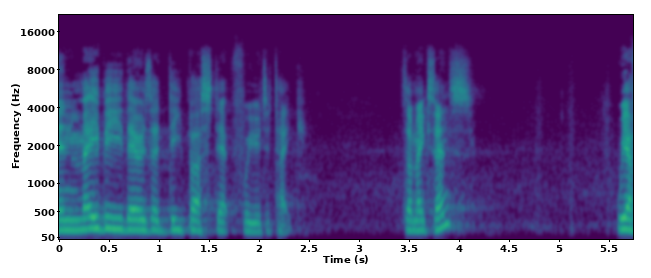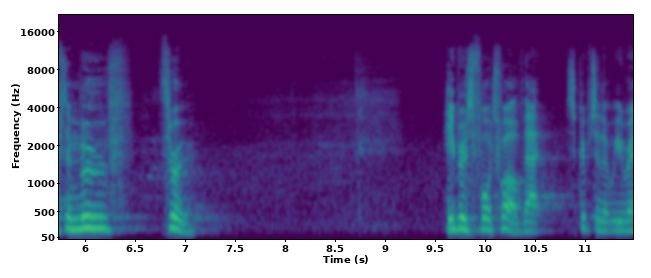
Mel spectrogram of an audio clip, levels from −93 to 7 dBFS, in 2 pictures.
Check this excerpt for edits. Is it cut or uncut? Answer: uncut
